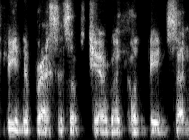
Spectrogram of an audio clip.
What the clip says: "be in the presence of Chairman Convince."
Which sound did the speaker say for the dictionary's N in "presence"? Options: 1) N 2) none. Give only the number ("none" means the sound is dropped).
2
